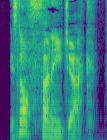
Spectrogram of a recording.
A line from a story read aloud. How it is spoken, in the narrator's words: snapped Andy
